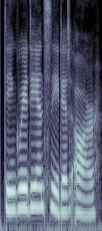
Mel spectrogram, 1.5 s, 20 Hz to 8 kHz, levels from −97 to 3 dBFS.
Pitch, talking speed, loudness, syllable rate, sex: 200 Hz, 155 wpm, -14 LUFS, 6.0 syllables/s, female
